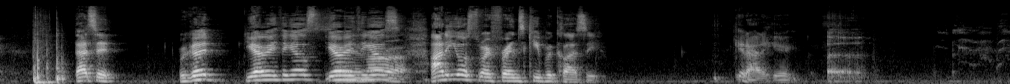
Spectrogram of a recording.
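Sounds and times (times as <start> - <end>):
speech: 0.8 - 1.2, 1.8 - 6.1, 7.4 - 8.8
short burp: 8.2 - 8.8.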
